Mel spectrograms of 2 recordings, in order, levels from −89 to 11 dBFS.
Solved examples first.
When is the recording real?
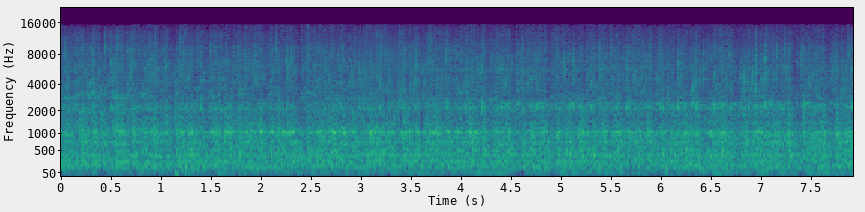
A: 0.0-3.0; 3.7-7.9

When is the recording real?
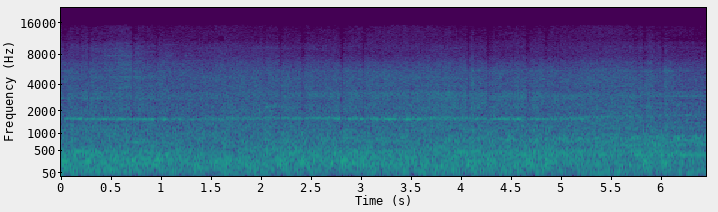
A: 0.0-1.5; 3.8-6.5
